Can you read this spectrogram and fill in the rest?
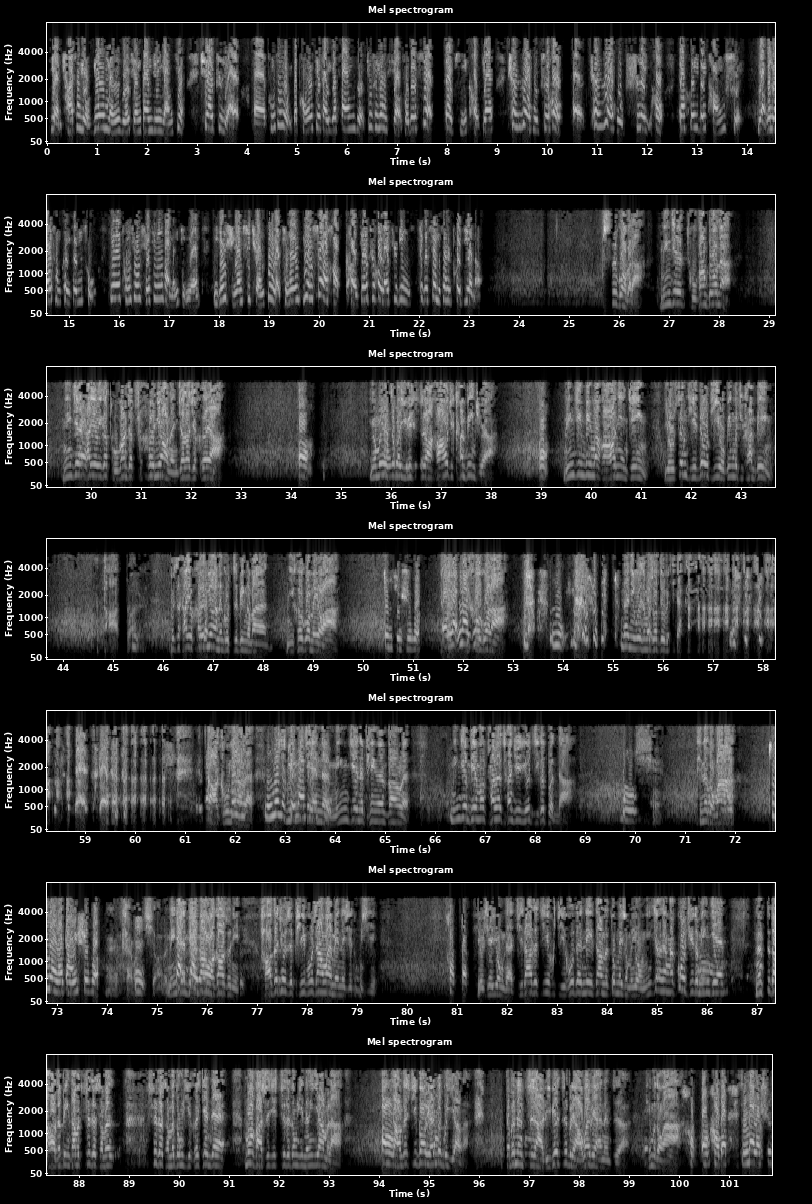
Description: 女听众:请问师父，有一种方法叫“灌肠”，灌肠排毒，会不会导致漏掉自己身上念经的气场啊？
